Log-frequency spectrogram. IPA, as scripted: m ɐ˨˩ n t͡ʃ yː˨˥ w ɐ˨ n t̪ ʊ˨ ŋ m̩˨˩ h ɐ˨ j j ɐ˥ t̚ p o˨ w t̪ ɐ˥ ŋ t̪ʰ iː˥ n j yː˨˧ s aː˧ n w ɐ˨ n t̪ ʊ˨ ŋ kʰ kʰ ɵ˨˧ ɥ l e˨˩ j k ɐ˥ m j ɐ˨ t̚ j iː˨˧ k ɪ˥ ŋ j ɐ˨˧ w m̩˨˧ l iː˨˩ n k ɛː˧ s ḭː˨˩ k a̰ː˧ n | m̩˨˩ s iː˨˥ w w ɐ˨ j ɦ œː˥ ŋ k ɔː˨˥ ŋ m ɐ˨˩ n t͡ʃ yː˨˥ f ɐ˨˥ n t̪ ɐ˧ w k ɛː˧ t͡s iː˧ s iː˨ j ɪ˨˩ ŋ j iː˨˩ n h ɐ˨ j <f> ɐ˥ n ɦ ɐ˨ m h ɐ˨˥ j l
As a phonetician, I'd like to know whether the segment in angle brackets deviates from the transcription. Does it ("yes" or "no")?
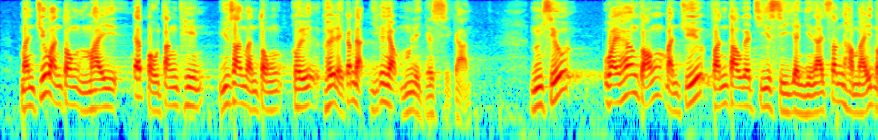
yes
